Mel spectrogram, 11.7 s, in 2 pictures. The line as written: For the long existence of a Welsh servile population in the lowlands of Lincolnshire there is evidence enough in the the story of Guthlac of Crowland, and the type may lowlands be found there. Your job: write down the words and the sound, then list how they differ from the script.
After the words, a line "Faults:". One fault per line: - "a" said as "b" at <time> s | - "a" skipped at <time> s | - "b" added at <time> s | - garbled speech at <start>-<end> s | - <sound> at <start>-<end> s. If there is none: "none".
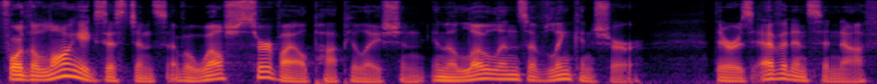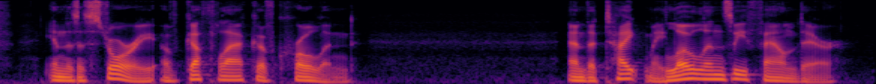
For the long existence of a Welsh servile population in the lowlands of Lincolnshire there is evidence enough in the the story of Guthlac of Crowland, and the type may lowlands be found there.
Faults:
none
